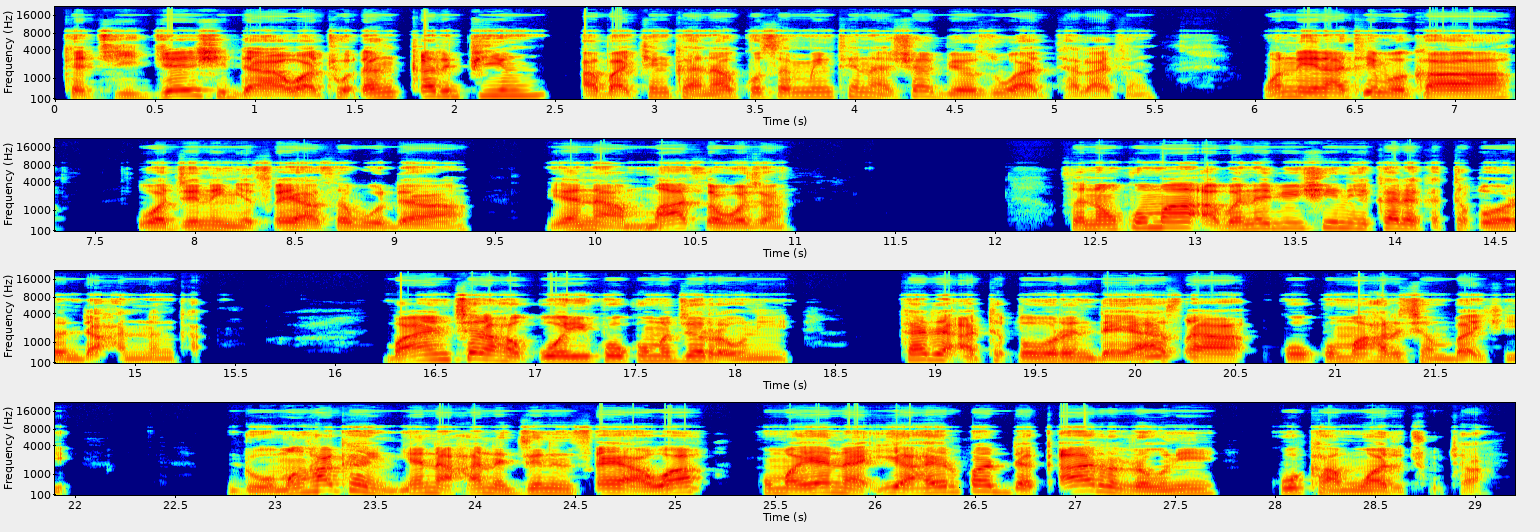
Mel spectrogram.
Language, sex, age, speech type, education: Hausa, male, 30-45, spontaneous, tertiary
